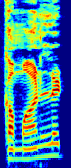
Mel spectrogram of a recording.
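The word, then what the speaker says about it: cmdlet: Next I'll tell you the locate commands commandlet it is so cmdle you have heard or read this word it is pronounced pronounced as commandlet which is a compiled command right.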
